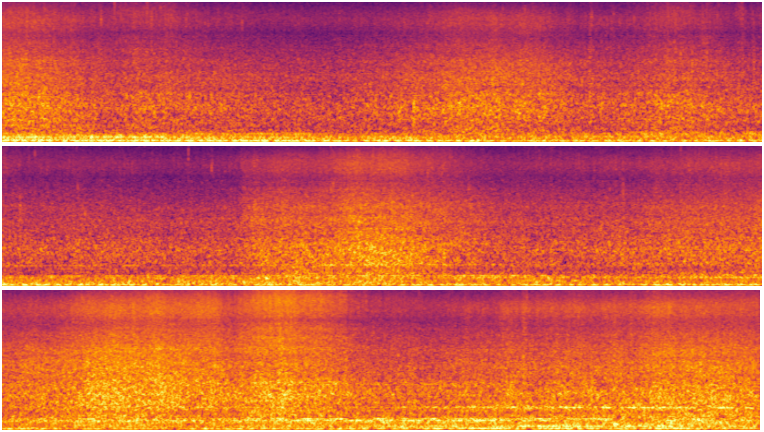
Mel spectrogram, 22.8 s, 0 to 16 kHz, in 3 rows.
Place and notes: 縱貫公路, 獅子頭 Fangshan Township - On the coast
On the coast, Sound of the waves, Traffic sound, Early morning at the seaside
Zoom H2n MS+XY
